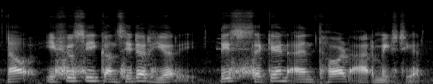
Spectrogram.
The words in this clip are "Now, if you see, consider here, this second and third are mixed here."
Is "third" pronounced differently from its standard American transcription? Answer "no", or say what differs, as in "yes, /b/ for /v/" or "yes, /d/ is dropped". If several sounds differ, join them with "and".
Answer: yes, /t/ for /θ/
